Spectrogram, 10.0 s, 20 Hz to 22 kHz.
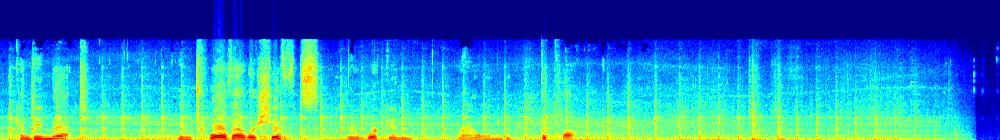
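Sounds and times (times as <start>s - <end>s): diesel engine rumble: 0.0s - 9.8s.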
